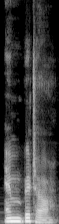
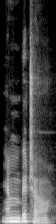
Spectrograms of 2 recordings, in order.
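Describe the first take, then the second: Both takes have the same delivery.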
